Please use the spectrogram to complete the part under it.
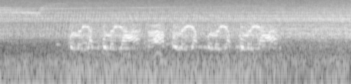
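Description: A man's recorded voice calls out over and over through a crackly loudspeaker.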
